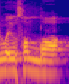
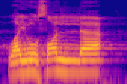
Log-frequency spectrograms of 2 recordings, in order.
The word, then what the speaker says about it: ويصلى: ويصلى، ربما البعض يفخم يغلظ اللام لمجاورتها الصاد ويقول ويصلى، لا ويصلى، الياء مرققة والصاد مفخمة لأن من حروف ماذا؟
